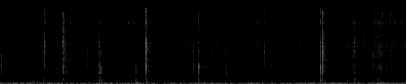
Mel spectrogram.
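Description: Fingertips and short nails pinch, pop and scratch a clear plastic bubble wrap sheet with small bubbles. Quiet, steady crinkling and scratching runs throughout, broken by a few sharp, bright pops, the loudest near the middle and again toward the end.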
